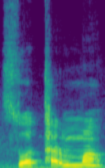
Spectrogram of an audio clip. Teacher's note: ഹൃദാശയ അവിടെ വിസർഗം ഇട്ട് ചൊല്ലുകയാണെങ്കിൽ പിന്നെ ഒരു സ എന്ന് മതി സ്വധർമ്മ ധ എന്നുള്ള അക്ഷരം നന്നായിട്ട് ഊന്നി പറയണം മ എന്ന് ഡബിൾ ആയിട്ടുണ്ട് · മാന്ന് ഡബിളായിട്ടുണ്ട്, മെല്ലെ ഊന്നി പറയണം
